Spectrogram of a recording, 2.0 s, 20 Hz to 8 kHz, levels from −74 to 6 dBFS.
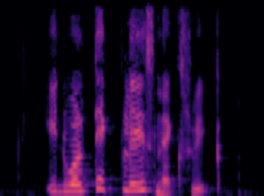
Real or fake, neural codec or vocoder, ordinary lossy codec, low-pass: fake; codec, 16 kHz, 8 kbps, FreqCodec, larger model; none; none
